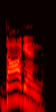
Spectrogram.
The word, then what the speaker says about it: Dagon: Sometimes we pronounce it Dagon, but it's Dagon. The word Dagon has at its root dog, D-A-G, which again in Hebrew means what?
